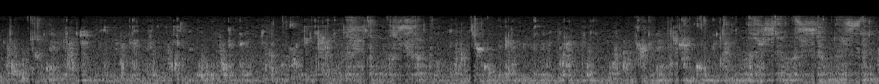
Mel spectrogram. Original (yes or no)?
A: yes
